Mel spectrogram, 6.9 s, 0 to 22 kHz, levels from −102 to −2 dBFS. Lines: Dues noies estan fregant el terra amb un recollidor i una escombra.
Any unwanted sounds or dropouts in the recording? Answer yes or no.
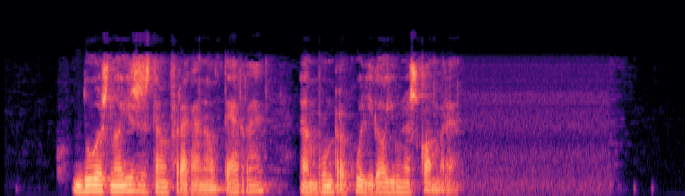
no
